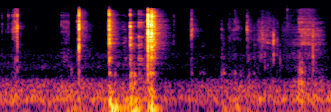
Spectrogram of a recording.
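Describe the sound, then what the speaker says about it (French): Scissors cutting paper for a junk journal page, a quick series of crisp snips and rustles, close and fairly loud, with one sharper cut near the middle. "Je vais le couper encore un peu."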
